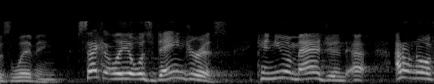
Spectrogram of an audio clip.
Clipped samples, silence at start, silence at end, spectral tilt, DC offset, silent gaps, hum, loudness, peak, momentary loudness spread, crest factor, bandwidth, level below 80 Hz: under 0.1%; 0 s; 0 s; -3.5 dB/octave; under 0.1%; none; none; -28 LUFS; -12 dBFS; 11 LU; 16 dB; 8 kHz; -72 dBFS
